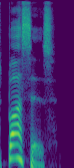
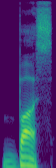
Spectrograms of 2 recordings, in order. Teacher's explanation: It ends in this distinct hiss. If we just slapped another S on there, it would literally sound like buses.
